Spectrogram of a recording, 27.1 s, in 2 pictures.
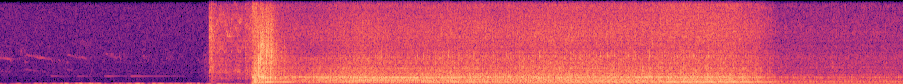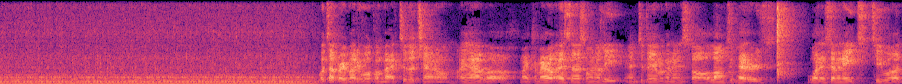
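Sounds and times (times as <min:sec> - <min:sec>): car engine starting and idling: 0:03.1 - 0:18.4.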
